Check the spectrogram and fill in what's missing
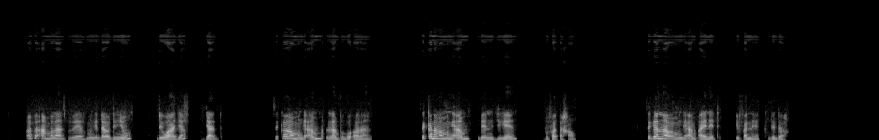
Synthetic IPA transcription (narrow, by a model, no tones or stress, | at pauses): ʔɔtɔʔambulans̬bubɛfmɐŋɡidɐwdiɲɔw | diwaɟɐ | ɟad | sikawamuŋɡḭʔɐmlɐmpəbuʔɔɾan | sikɐnɐmɐmuŋɡiʔɐmbɛːniɟiɡen | bufɐtɐxɐ̰w | siɡɐnːawɐmuŋɡiʔɐ̰mʔa̰jnit | ifɐnɛk̚didɔx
